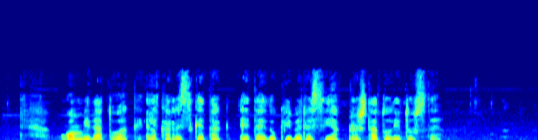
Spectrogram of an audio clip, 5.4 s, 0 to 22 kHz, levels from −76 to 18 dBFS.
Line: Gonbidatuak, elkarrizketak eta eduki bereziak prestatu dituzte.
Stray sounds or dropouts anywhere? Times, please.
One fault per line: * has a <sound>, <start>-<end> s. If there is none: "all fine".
all fine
